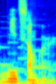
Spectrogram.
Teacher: the emphasis is on the first syllable, so it's like Midsummer.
